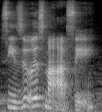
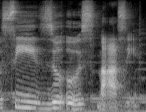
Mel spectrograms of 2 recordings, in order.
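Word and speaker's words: Si Yu'os Ma'åse': To say thank you in Chamorro, you would say si zuus maasi. I've mentioned it in another video of mine, but the Y in the Chamorro alphabet is pronounced like a Z sound, so it's like zuus.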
